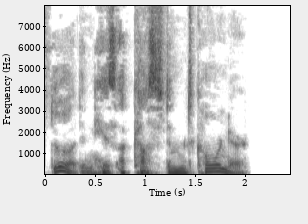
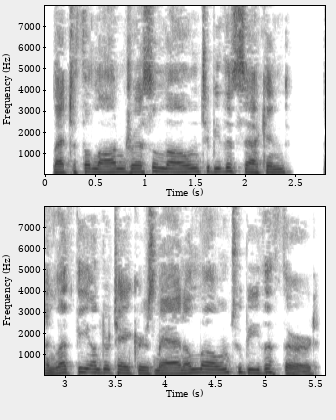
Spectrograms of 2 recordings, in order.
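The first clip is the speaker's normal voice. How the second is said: gleeful charwoman; 7 semitones higher than usual. A narrator's reading. Charwoman continues her gleeful listing.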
